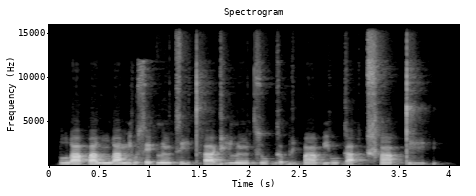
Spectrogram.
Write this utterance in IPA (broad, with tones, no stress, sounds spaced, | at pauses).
l w a˧ p a˧ w n̪ w a˧ m j u˥˧ s e˦ ʔ l ĩ˧ t͡s i˥˧ t̪ʰ a˨˩ ɡ i˥˧ l ĩ˨˩ t͡s u˨˩ ɡ ə˨˩ b i˦ p ã˧ p j u˧ ɡ a˨ ʔ t͡ɕʰ ã˦ p̚ t̪ i˦ ʔ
